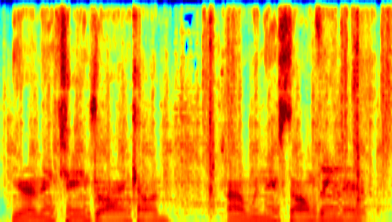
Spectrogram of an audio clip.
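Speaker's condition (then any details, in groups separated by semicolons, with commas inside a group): ALS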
